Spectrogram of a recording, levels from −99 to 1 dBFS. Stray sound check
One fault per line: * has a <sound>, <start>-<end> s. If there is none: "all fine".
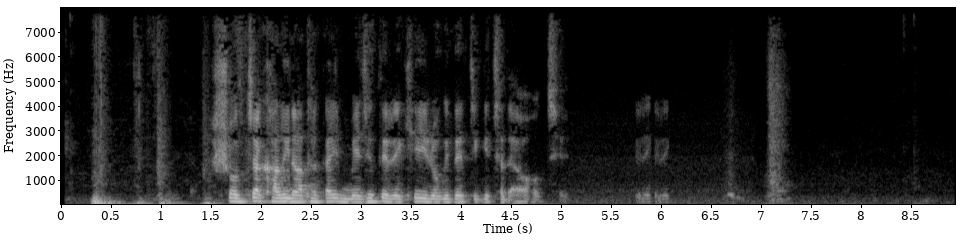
* has a laugh, 5.7-6.1 s
* has a whoosh, 6.6-6.9 s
